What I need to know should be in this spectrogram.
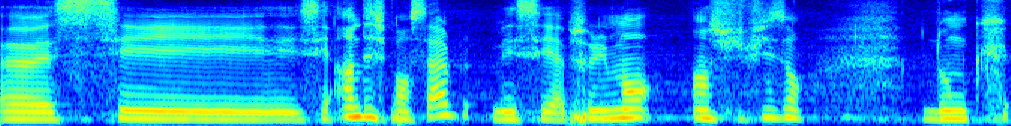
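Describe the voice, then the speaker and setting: A woman talks in a normal speaking voice, fairly low in pitch, with fairly even intonation. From Seine-et-Marne, France. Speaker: podcaster and climate consultant. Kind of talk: panel discussion.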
